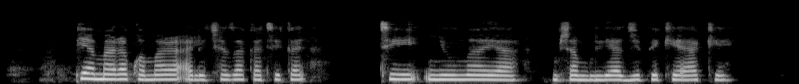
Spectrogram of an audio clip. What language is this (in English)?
Swahili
